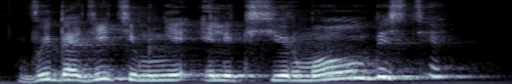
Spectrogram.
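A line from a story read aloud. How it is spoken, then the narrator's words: Countess's ironic laugh. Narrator (Russian): иронически рассмеялась графиня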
